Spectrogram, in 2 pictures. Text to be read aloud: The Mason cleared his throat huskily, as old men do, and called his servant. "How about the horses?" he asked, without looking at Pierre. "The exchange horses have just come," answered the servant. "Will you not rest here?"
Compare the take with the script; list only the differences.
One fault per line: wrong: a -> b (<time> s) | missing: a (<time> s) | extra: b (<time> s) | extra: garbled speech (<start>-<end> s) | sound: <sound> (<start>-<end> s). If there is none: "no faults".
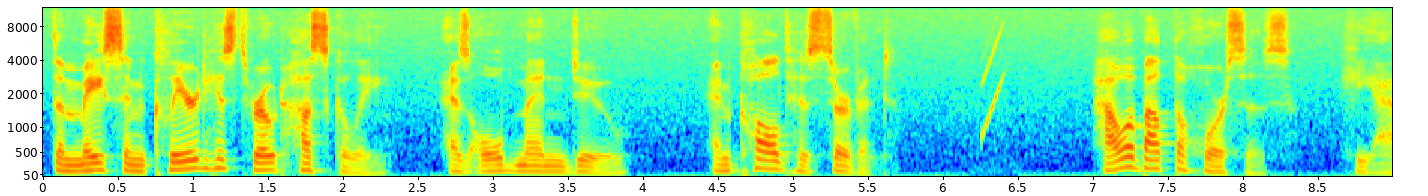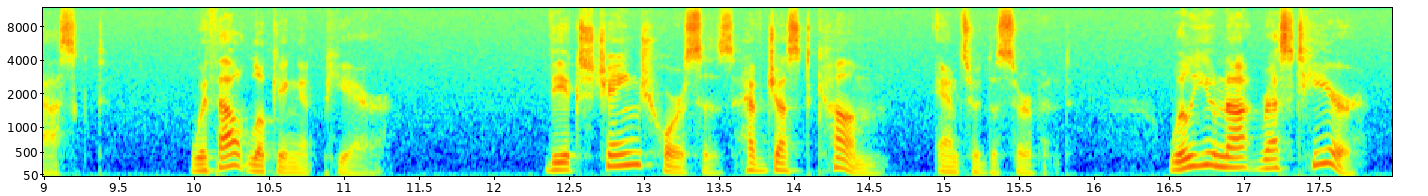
sound: chirp (6.3-6.4 s)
